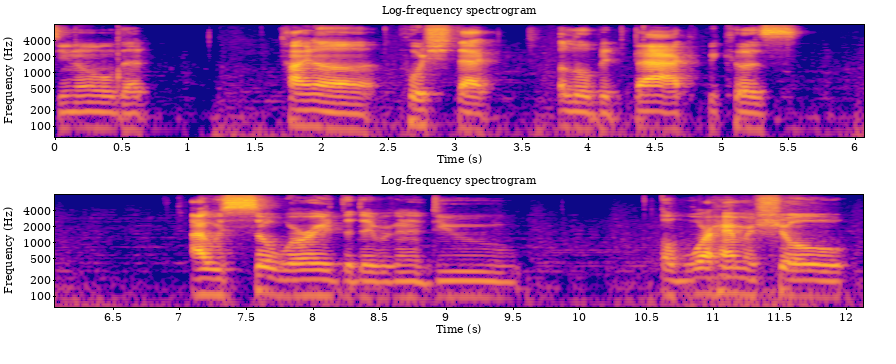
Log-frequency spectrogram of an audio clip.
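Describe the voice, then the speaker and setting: Low-voiced rambling man. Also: fairly bright tone. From Denmark. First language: Danish. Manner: rambling, loose and chatty, many restarts and "you know". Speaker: gaming channel host. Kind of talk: casual rant over gameplay.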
